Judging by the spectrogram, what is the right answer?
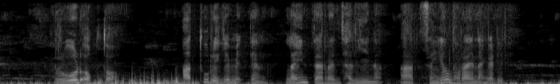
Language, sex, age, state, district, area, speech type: Santali, male, 18-30, West Bengal, Bankura, rural, spontaneous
